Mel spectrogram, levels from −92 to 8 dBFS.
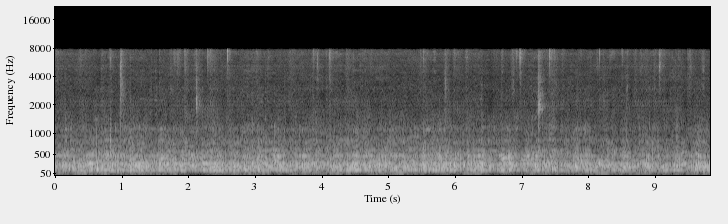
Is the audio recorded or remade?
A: remade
